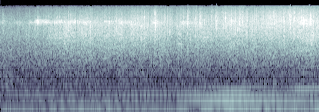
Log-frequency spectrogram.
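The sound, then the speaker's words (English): Steady, dense patter of rain falling on the leaves of trees in a tropical rainforest, a continuous soft hiss with a low hum beneath it, no voices present. “As you become aware of the rain falling about you, see it falling gently on the leaves of the trees.”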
